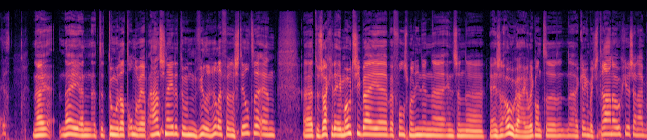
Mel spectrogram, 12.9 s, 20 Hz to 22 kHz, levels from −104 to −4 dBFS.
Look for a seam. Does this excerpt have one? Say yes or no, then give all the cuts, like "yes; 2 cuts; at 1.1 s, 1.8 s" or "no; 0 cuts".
yes; 1 cut; at 9.7 s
